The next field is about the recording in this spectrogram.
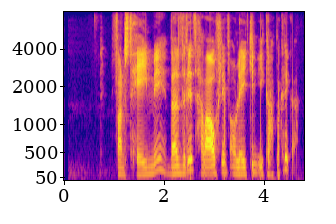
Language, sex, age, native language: Icelandic, male, 20-29, Icelandic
